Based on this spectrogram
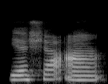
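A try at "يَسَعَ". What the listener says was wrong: Sin kecil, kamu orang nggak bisa sin gede, malah kamu bisa sin gede. Sin kecil, kamu nggak bisa sin kecil nih. Saya suka sate, saya suka susu sapi. S, ya.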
